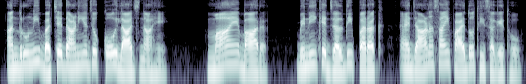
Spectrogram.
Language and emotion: Sindhi, neutral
